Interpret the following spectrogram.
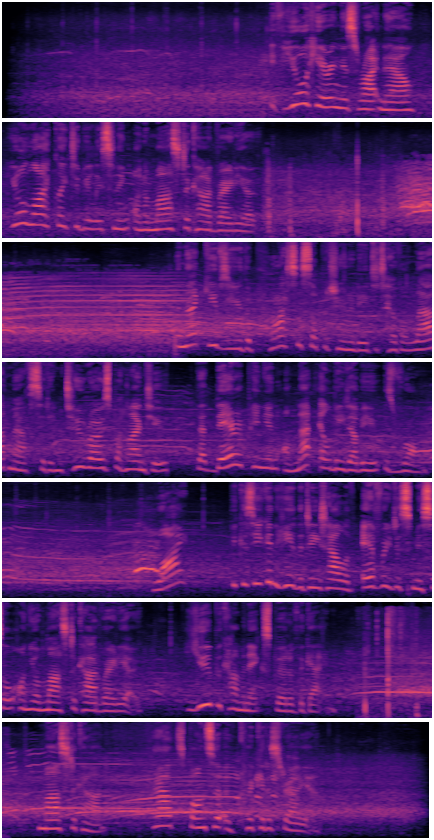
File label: voice over; Mastercard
